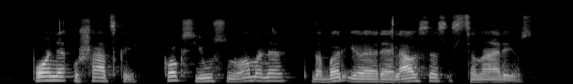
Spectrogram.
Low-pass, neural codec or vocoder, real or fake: 10.8 kHz; vocoder, 44.1 kHz, 128 mel bands, Pupu-Vocoder; fake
